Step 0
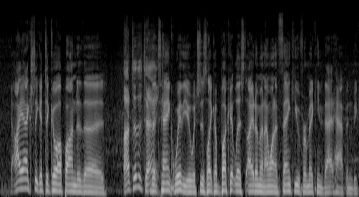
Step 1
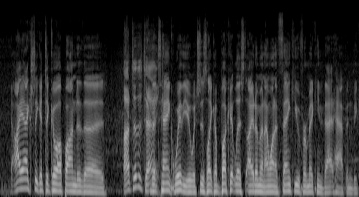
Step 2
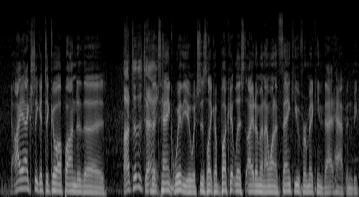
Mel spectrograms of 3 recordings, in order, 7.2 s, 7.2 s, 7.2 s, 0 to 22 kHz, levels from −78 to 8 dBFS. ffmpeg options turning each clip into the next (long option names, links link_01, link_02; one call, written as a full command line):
ffmpeg -i in.wav -af anull out.wav
ffmpeg -i in.wav -af "equalizer=frequency=710:width_type=o:width=1.5:gain=-5.5,volume=-3.5dB" out.wav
